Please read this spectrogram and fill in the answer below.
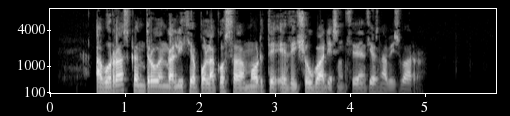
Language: Galician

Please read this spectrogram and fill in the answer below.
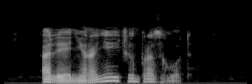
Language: Belarusian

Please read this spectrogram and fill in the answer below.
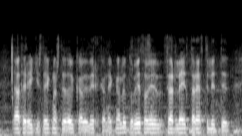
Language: Icelandic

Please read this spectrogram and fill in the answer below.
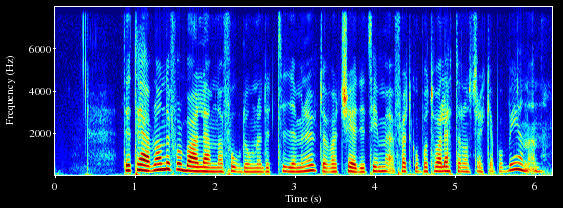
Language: Swedish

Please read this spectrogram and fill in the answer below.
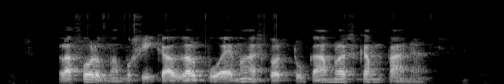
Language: Catalan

